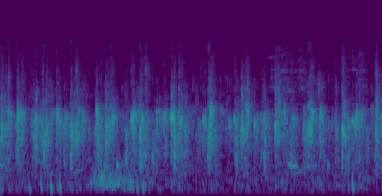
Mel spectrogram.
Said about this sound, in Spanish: Muchas gracias. Esos aplausos para mi mamá, muy amables.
